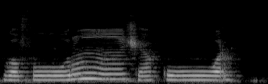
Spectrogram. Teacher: ro sukun yang sebelumnya ada waw sukun juga, maka cara bacanya yaitu tebal.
